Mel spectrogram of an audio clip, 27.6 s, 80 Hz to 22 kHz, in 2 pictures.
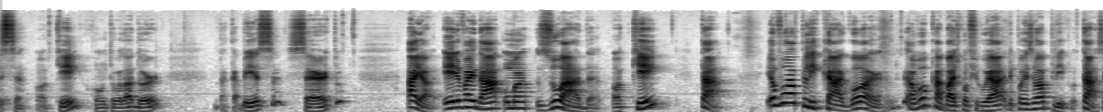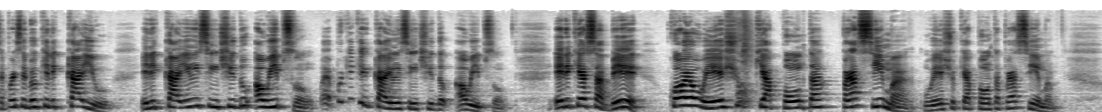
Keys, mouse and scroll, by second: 0.6 click, 9.8 right click, 11.1 right click.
